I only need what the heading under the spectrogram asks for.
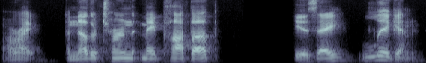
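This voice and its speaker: A male chemistry teacher giving a recorded lecture over slides, explaining slowly, stressing key terms and correcting himself as he goes. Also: medium pitch, fairly bright tone.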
